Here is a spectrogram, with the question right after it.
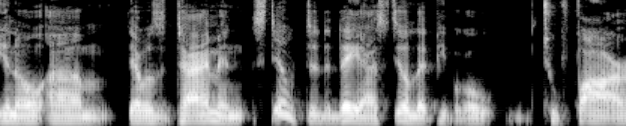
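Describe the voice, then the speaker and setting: A man's ordinary speaking voice at medium pitch, fairly even in intonation, in a very clean recording with a silent background. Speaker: pastor. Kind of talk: sermon. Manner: conversational.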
